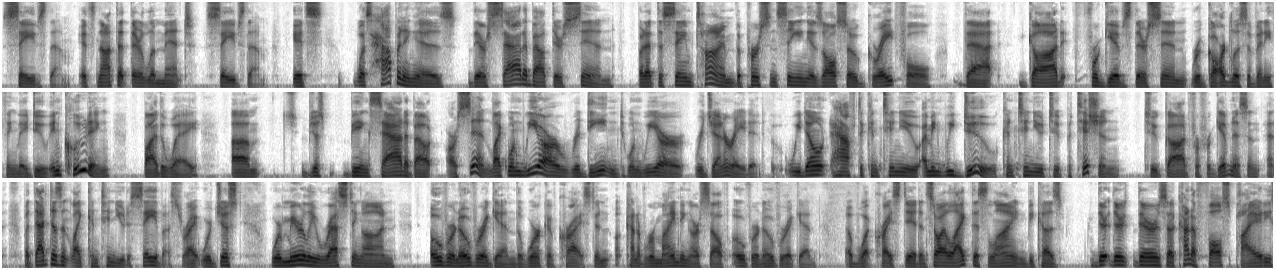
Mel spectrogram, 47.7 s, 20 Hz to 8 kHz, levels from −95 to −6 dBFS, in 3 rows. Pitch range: 95-120 Hz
